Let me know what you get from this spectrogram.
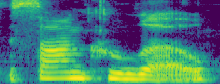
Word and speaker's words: sans-culottes: So the answer is sans culot, which is what the lower class were called because they didn't get to wear the fancy pants the aristocracy had. So, and that is spelled sans-culottes, since you need the last letter for this mechanic.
